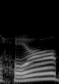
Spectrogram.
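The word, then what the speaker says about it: HO99O9: This person who sent in this music video from this band called, I guess it's called Horror, but it's spelled HO9909.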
